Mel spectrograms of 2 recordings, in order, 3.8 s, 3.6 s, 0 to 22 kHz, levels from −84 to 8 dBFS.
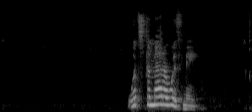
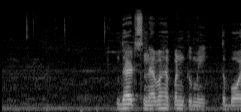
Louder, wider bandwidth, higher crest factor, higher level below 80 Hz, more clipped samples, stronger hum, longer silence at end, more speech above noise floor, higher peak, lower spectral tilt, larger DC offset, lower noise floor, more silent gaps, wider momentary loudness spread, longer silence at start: about the same, -31 LUFS vs -29 LUFS; second, 13.5 kHz vs 15 kHz; second, 18 dB vs 24 dB; second, -84 dBFS vs -66 dBFS; neither; neither; first, 0.85 s vs 0 s; first, 53 dB vs 25 dB; second, -18 dBFS vs -8 dBFS; about the same, -5 dB/octave vs -4.5 dB/octave; neither; first, -83 dBFS vs -54 dBFS; neither; about the same, 16 LU vs 14 LU; first, 1.95 s vs 0.2 s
